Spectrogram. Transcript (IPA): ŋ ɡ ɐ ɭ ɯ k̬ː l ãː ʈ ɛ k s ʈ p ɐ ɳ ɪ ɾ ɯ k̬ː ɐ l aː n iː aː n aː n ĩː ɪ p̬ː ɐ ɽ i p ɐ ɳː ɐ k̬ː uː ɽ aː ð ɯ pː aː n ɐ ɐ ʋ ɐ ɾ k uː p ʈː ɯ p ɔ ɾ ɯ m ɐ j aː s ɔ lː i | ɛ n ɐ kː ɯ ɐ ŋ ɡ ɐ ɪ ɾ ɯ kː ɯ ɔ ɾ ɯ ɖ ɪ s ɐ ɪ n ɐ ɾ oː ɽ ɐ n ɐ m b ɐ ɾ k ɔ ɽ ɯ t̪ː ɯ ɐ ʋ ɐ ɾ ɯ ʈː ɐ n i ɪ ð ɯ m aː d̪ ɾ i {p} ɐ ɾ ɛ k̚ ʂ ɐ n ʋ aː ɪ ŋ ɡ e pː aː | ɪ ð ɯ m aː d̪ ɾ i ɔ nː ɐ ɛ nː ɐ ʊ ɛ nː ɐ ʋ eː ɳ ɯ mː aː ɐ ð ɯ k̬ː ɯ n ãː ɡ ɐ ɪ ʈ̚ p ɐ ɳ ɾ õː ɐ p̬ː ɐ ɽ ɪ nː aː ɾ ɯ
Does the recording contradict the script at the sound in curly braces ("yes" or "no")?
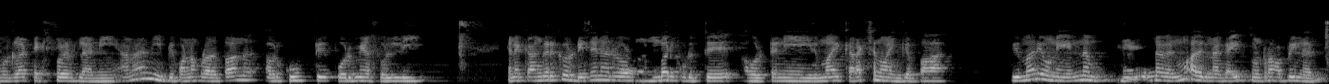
yes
